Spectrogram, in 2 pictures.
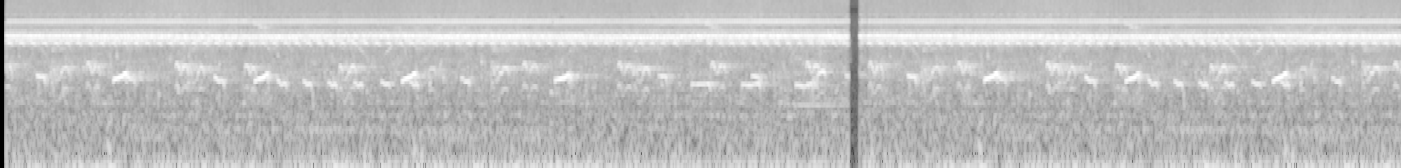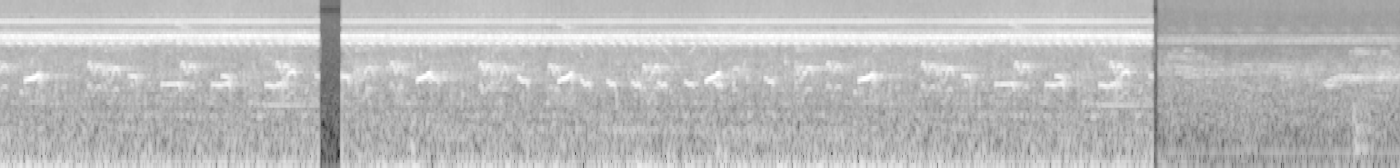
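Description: Dense short rising bird chirps over a steady high-pitched insect drone, with two brief dropouts about every eight and a half seconds, as in a looped recording. Both stop near the end, leaving a quieter stretch.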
